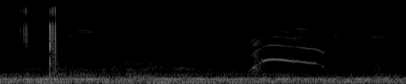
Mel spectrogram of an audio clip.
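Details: House cat mother grooming her babies, helping them urinate. Early soft clicks and a sharp tap, then one falling, drawn-out meow near the end over a constant low hum.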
